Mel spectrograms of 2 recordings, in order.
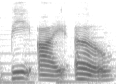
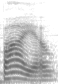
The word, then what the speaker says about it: bio: you say organic in French is Bo it's B IO but instead of pronouncing it bio it's bio Sammy the owner is fluent in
